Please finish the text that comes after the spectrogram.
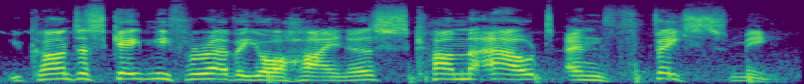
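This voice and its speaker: An actor playing a contemptuous, menacing British imperial villain in a game cutscene, sneering and theatrical. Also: male voice, high-pitched, moderate pace, pushed and bright, a little hiss or hum. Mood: taunting. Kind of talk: video game cutscene acting.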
